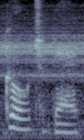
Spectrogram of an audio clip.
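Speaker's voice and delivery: mother ending the questions; finally firm mother. Acted. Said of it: "who finally says".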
